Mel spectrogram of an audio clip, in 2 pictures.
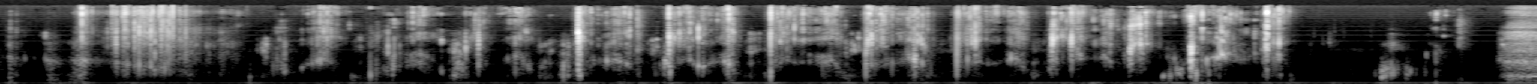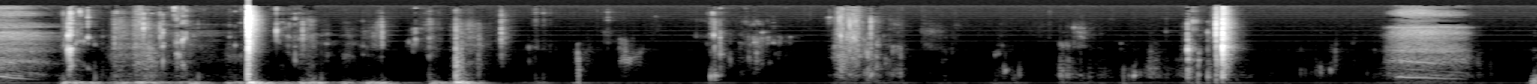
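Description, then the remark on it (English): Crunchy chewing of a capicola sandwich, with wet bites and soft smacking repeating irregularly for about twenty seconds, plus a brief lower thumping burst partway through. No one speaks. “If I eat the bread too fast, it's gonna definitely give me hiccups.”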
